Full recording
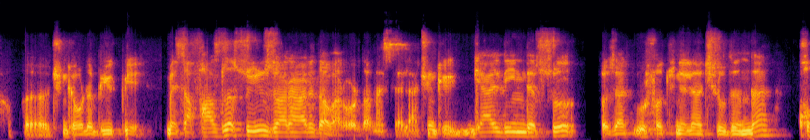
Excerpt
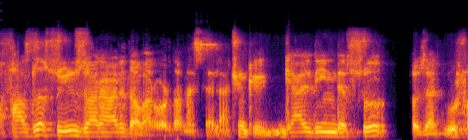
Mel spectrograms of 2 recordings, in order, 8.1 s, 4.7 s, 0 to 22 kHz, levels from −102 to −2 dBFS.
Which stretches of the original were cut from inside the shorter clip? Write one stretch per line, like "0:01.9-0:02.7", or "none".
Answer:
none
